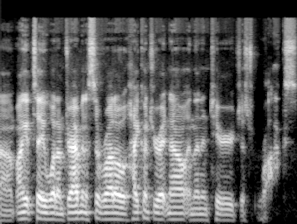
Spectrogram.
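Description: An unremarkable speaking voice from a man, fairly low in pitch with fairly even intonation, over a quiet background. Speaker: truck channel host. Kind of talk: commentary over photos. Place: home room.

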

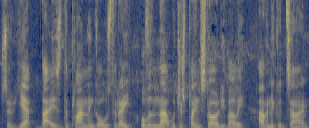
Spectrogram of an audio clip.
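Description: The pitch moves in an ordinary way, with an East Midlands accent. The pace is fairly quick. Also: man. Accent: British, East Midlands. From England, East Midlands. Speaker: gaming streamer. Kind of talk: live gameplay stream chat. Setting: live stream.

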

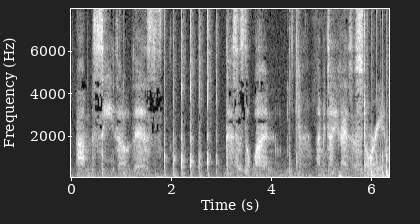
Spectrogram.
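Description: Someone whispers, soft-spoken, at a fairly slow pace. Loud background noise is present. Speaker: ASMR creator. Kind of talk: casual ASMR chat reading a quiz. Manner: soft ASMR whisper.

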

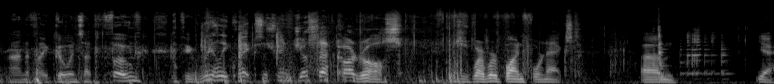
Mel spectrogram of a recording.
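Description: With lively intonation and long, frequent pauses, a man speaks at a medium pitch and a moderate pace, the sound dry with no echo but with noticeable background noise. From Northern Ireland. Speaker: railway enthusiast vlogger. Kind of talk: vlog narration; casual vlog commentary. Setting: outdoors. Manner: casual, halting. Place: street. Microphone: phone near.

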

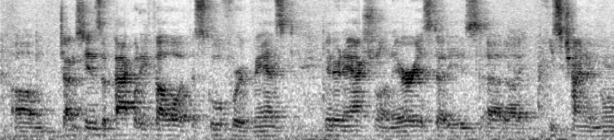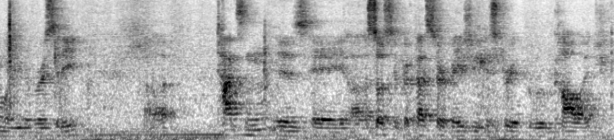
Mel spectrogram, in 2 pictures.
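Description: A man at a fairly quick pace, with audible room echo and noticeable background noise. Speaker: professor and session chair. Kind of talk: chairing a panel. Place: meeting room. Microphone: podium.

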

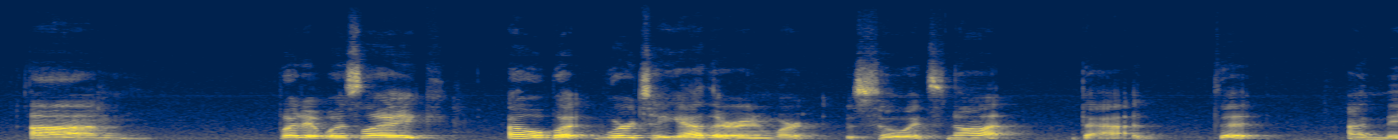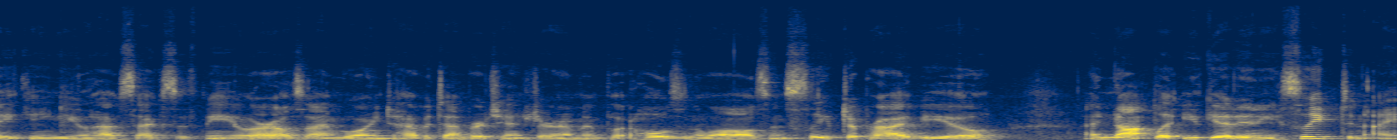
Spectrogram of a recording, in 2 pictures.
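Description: Amid noticeable background noise, a woman speaks at a moderate pace in a very deep, low pitch with ordinary pitch variation. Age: 30s. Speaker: abuse survivor sharing her story. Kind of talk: personal testimony in interview.

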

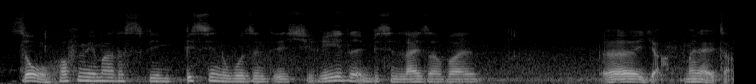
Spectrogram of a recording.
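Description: Audible room echo surrounds a man speaking at medium pitch with ordinary pitch variation. He talks at a fairly slow pace, with long, frequent pauses. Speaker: gaming video creator. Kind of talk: let's play commentary. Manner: quieter speaking; animated.

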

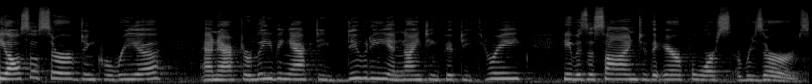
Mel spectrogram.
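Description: Over light background noise, a woman with a normal speaking voice talks at a moderate pace and fairly high pitch, with ordinary pitch variation. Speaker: panel moderator, librarian; panel moderator. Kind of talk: event introduction. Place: hall. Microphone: podium.

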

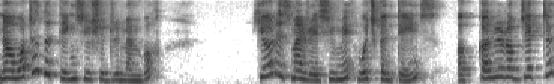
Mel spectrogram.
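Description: The speaker is a woman. She talks at a very slow pace. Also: quiet background. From India, Jamshedpur (Jharkhand); Jharkhand, India. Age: 40s. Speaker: business communication professor; professor, webinar presenter. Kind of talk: webinar lecture. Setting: online webinar with screen sharing. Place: office. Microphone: webcam.

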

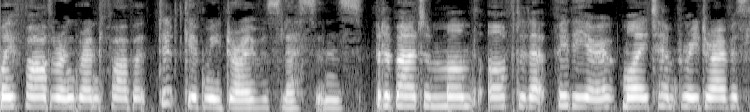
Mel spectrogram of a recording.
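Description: A woman talks at a moderate pace in a monotone, flat delivery. The sound is dry, with no echo. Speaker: vlogger. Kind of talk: casual vlog chat. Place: car. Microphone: phone near.

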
